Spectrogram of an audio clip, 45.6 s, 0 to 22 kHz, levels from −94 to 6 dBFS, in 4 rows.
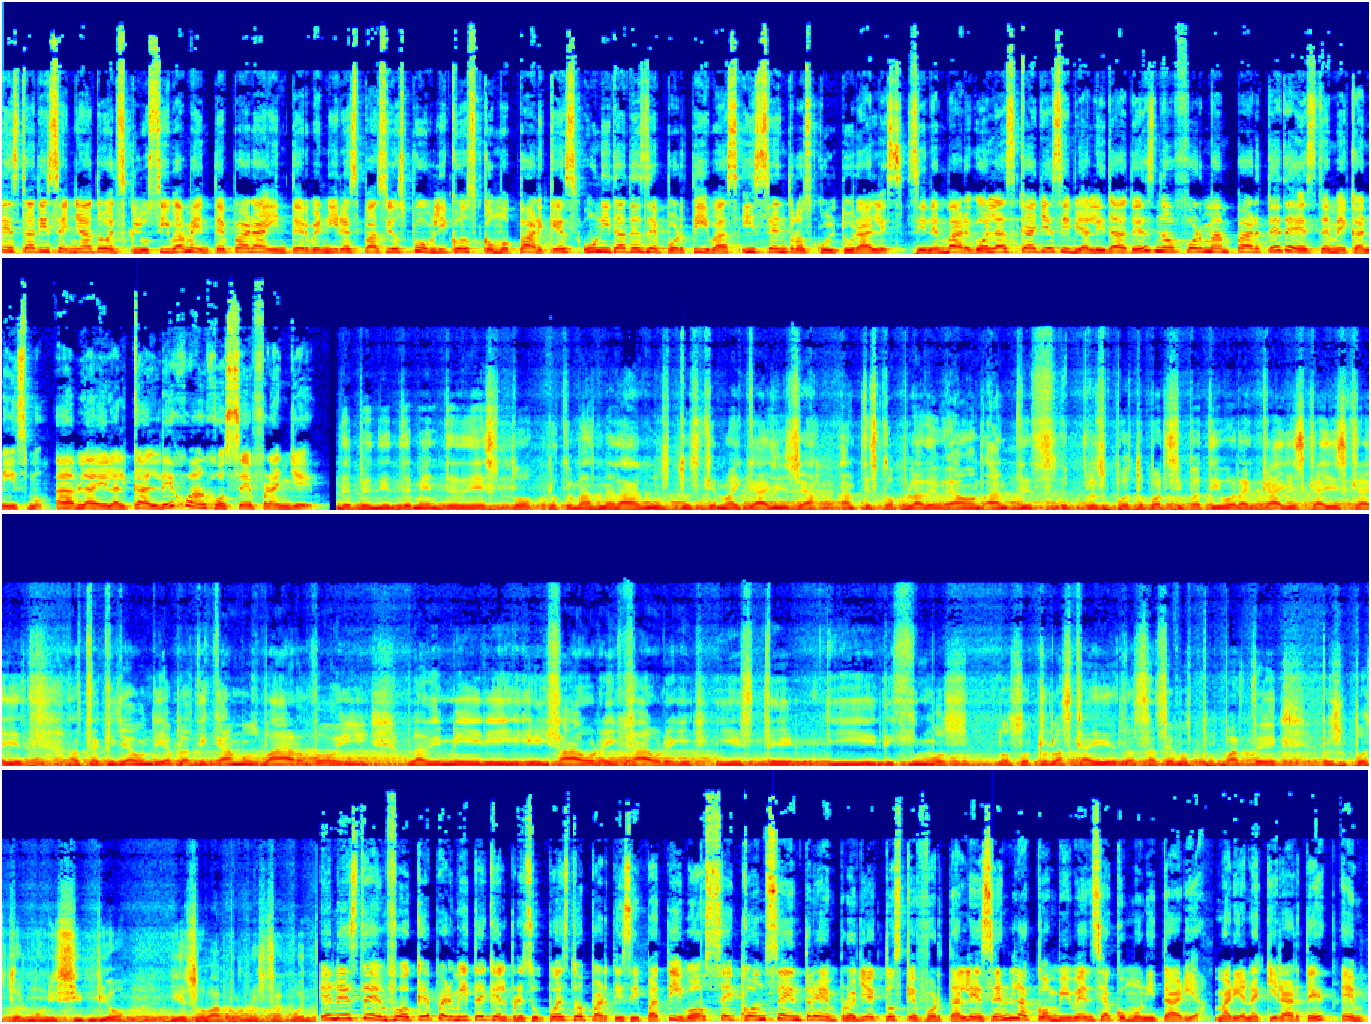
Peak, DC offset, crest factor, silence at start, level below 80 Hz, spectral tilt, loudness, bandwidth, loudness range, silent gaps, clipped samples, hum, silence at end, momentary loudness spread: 0 dBFS; under 0.1%; 10 dB; 0 s; -34 dBFS; -5.5 dB/octave; -9 LUFS; over 20 kHz; 1 LU; none; under 0.1%; none; 0 s; 3 LU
